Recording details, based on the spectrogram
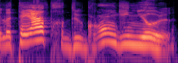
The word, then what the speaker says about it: le théâtre du Grand Guignol: Okay, le théâtre du Grand Guignol.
